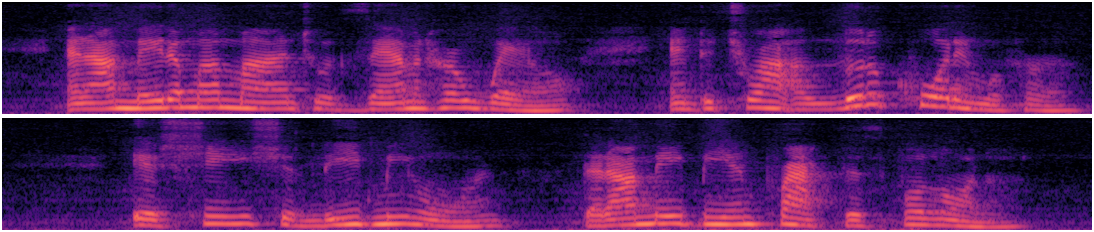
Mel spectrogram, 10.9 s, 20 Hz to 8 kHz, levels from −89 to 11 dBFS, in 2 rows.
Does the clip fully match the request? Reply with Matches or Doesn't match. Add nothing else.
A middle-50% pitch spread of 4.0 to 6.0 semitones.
Matches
